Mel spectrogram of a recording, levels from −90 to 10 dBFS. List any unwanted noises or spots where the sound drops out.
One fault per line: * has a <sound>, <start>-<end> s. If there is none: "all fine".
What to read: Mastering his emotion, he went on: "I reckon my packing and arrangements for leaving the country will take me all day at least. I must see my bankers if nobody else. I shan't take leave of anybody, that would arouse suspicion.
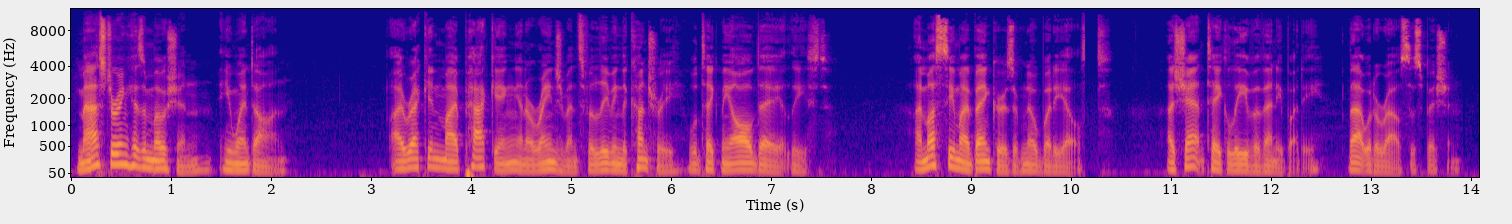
* has a dropout, 10.1-10.3 s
